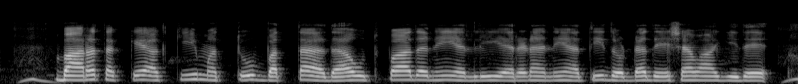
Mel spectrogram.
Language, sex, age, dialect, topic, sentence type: Kannada, female, 25-30, Mysore Kannada, agriculture, statement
